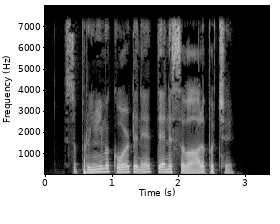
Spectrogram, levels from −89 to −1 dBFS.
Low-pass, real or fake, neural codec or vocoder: 7.2 kHz; real; none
